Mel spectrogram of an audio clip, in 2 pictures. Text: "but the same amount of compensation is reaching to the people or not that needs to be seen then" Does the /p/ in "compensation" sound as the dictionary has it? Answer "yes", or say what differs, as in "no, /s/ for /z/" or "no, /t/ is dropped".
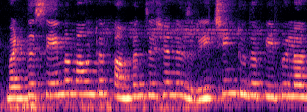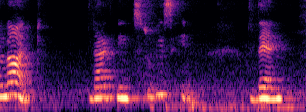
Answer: yes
